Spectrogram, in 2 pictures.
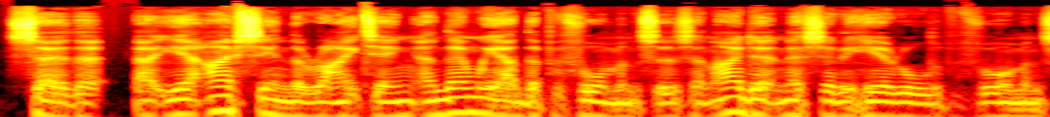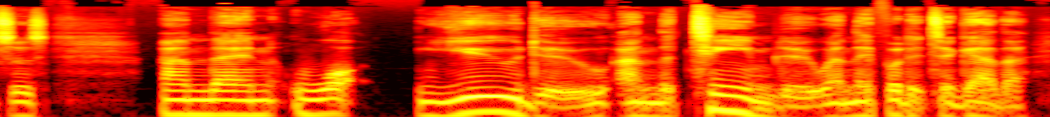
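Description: A man's voice: on the low side, normal speed, creaky, husky, dry recording, studio quality. A middle-aged man, an actor, talking reflectively in an interview. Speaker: audio drama actor.

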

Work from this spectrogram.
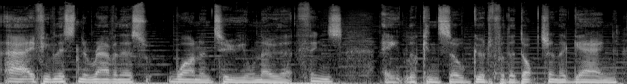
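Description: A man co-hosting a podcast, chatting enthusiastically about new releases in quick bursts. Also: fairly low pitch, little pitch movement, a little mellow, faint music behind. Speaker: podcast co-host and sound designer. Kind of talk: casual chat.

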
